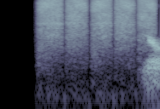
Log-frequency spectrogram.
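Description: Rhythmic scratchy rubbing noise: four even strokes about a third of a second apart, then a louder swell of noise near the end.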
